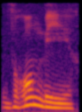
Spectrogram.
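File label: "vrombir", French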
